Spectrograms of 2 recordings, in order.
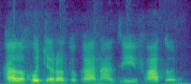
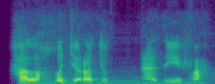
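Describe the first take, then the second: First: The final vowel endings are fully pronounced. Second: The final vowel endings are cut off.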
